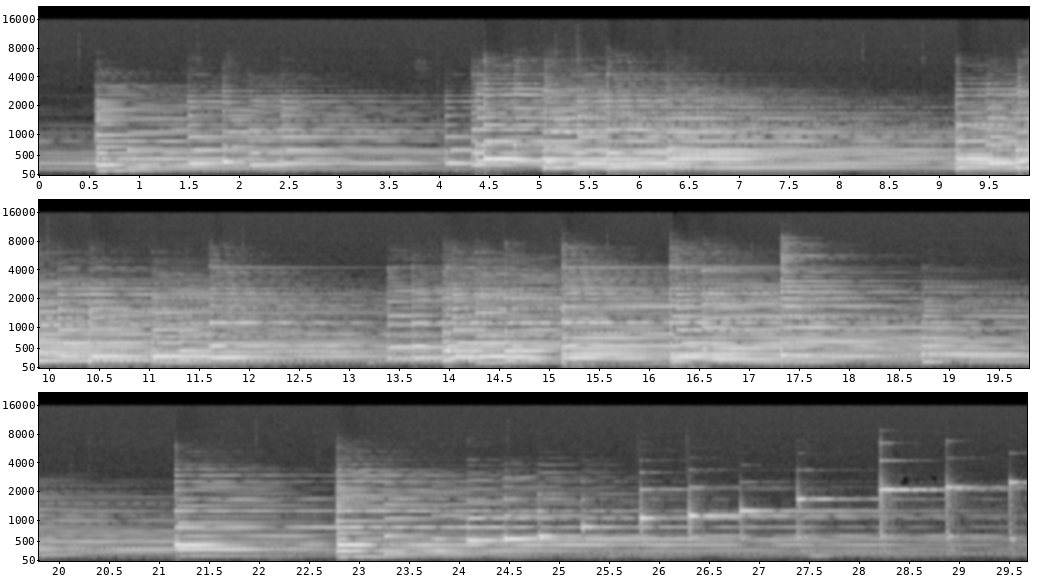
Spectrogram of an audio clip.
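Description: Solo upright piano playing full, sustained chords struck every few seconds, then a run of single high notes climbing up the keyboard near the end, getting quieter.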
